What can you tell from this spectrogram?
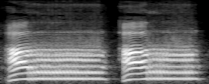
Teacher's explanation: Ketika bergetar saja salah, harus diinhirabkan. Kemana condongnya lidah kita ketika bergetar? Ditarik ke dalam ya. Dan getarannya tidak boleh melebihi dari 2 ya. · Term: takrir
